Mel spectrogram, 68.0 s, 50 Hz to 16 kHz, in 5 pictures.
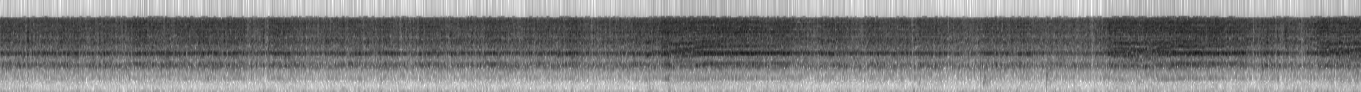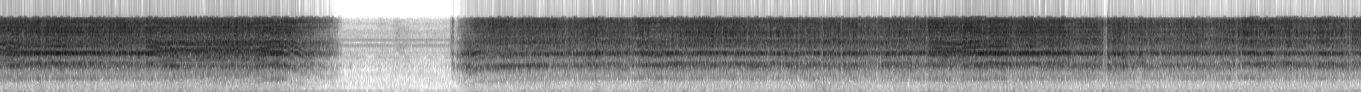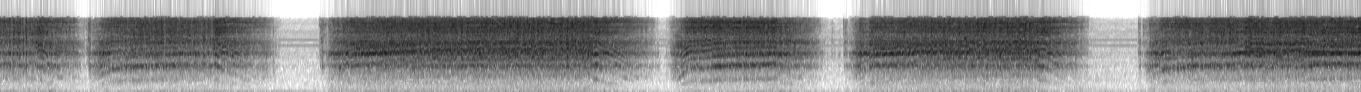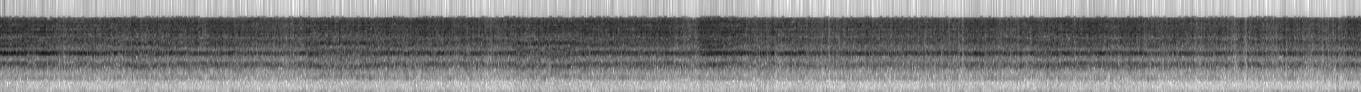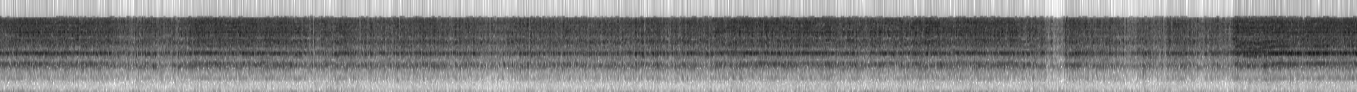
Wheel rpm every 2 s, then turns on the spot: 160, 160, 160, 160, 160, 160, 160, 160, 60, 110, 160, 160, 160, 150, 90, 80, 120, 80, 120, 90, 160, 160, 160, 160, 160, 160, 160, 160, 160, 160, 160, 160, 160, 160.
none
